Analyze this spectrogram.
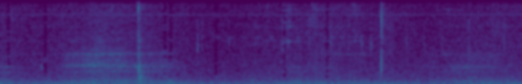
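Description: A metal plate clinks softly as it is handled.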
